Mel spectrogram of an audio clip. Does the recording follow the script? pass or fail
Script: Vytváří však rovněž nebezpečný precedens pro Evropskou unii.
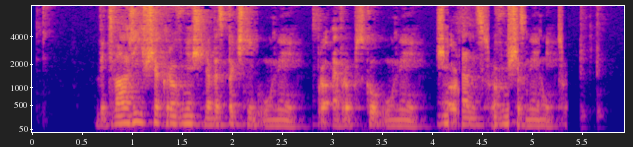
fail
